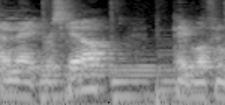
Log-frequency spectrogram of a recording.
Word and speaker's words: bruschetta: Today I'm doing a cooking class, so I'm going to teach you how to make bruschetta. People often pronounce it as bruschetta.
